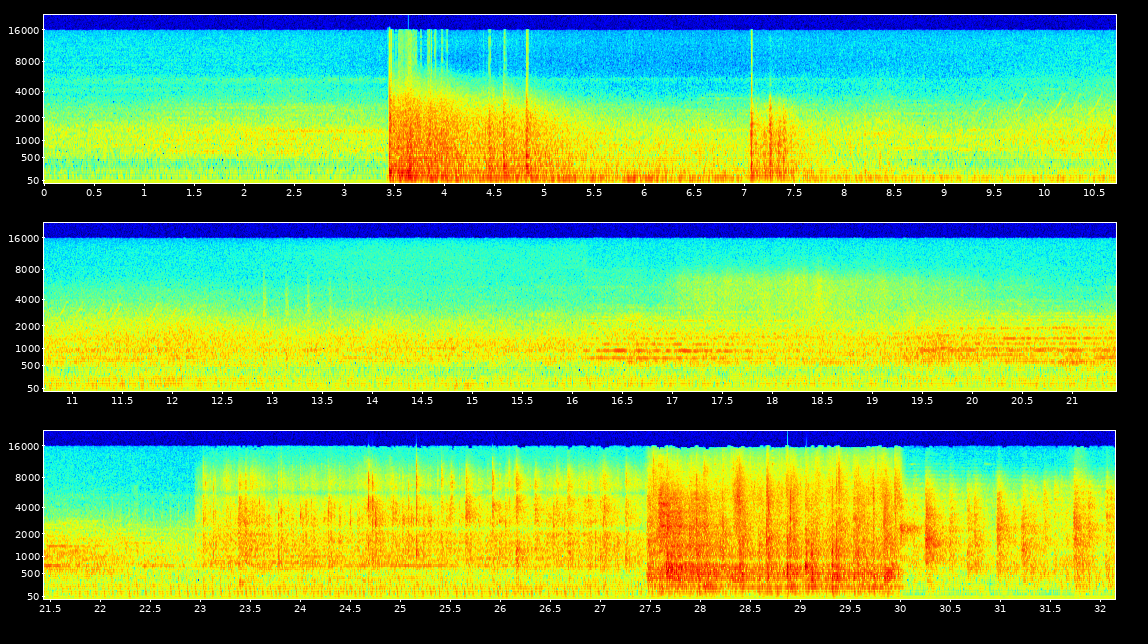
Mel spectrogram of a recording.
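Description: A loud explosion about three seconds in, its rumble dying away over several seconds, and a second, sharper blast about seven seconds in. Near the end comes another loud stretch of crashing noise.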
